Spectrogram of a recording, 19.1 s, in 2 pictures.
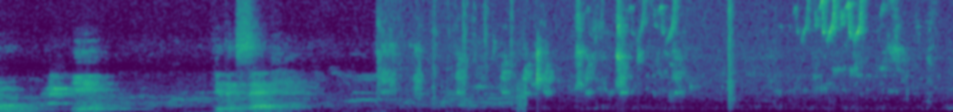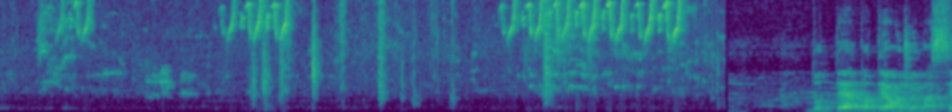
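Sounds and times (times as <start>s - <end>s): small bird chirping: 3.4s - 16.8s.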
